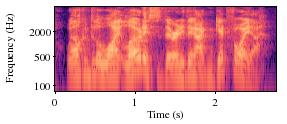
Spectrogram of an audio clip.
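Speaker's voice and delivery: loud, put-on Australian accent. Doing the hotel manager from a show, Australian-sounding Armand voice. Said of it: "that was more Australian".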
